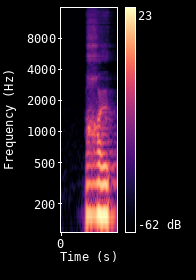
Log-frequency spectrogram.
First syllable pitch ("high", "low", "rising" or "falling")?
high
